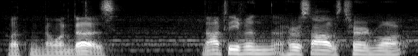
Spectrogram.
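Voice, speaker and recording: Unhurried and slightly dark in tone, a man's mid-range voice comes through with a bit of background noise. He's playing a visual novel and reading the first-person story aloud with care, sometimes faltering and correcting himself.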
